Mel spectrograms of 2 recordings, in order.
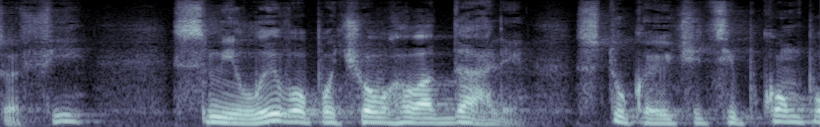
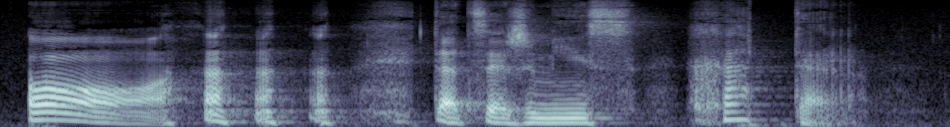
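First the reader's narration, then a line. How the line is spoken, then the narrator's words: Witch laughing. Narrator (Ukrainian): розсміялася відьма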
